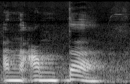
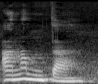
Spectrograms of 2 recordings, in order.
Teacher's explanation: Nah, atau yang berubah ziyadah au nuqsanul huruf, bertambah atau berkurangnya huruf. Contoh itu tadi, an'amta dibaca anamta. Lah, ainnya dihilangkan.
